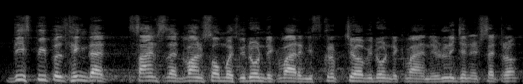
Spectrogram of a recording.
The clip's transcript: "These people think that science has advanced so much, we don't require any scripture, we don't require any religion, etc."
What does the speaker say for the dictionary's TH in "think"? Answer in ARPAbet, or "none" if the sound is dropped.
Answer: T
